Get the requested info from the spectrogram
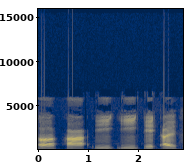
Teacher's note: जिन स्वरों के उच्चारण में हमारे ओठ गोलाकार नहीं होते हैं उन्हें हम अवृत्तमुखी स्वर कहते हैं। जैसे अ, आ, ई, ए।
